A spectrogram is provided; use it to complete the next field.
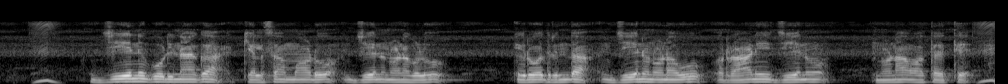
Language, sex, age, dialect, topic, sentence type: Kannada, male, 46-50, Central, agriculture, statement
